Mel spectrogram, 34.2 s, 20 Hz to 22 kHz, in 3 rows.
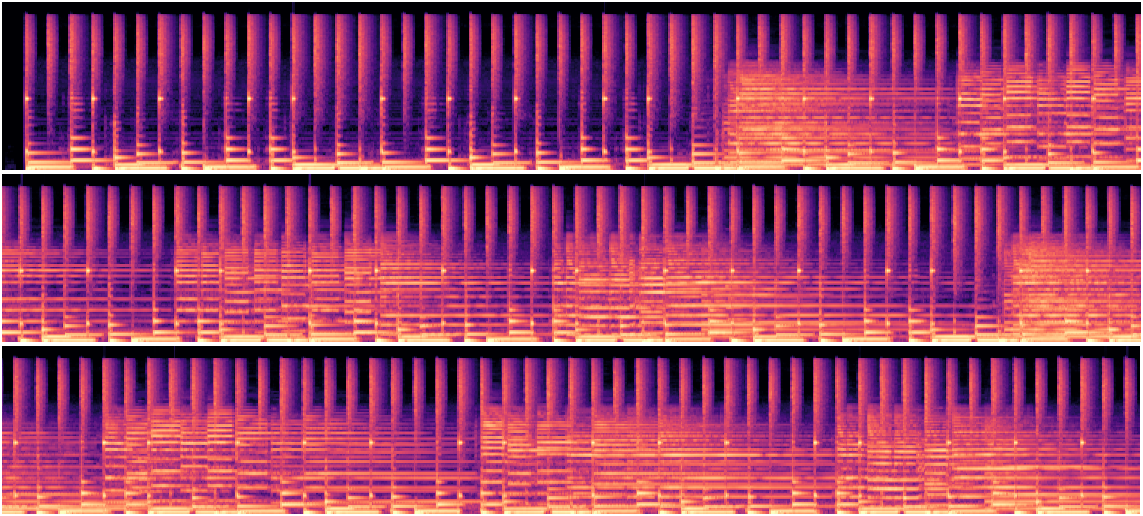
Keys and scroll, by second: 3.1 ctrl+z, 4.5 space, 11.4 Down, 12.1 Down, 17.7 space, 18.8 space, 24.1 space.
